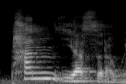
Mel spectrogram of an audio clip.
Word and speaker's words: 파니아스: 조금 더 정확하게 발음을 하면 파니아스라고 해야 돼요.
